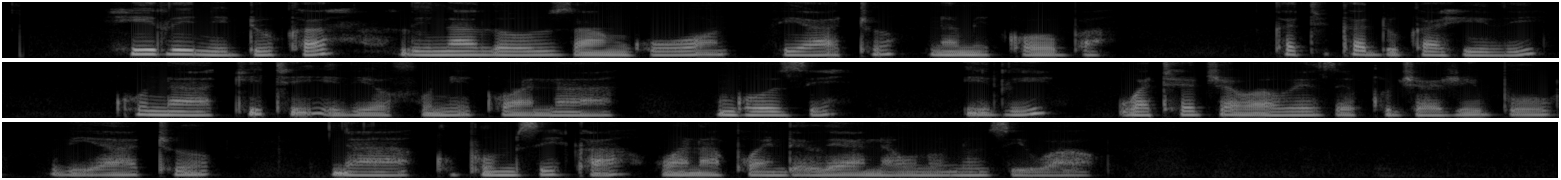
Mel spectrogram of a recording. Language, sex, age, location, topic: Swahili, female, 25-35, Nairobi, finance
